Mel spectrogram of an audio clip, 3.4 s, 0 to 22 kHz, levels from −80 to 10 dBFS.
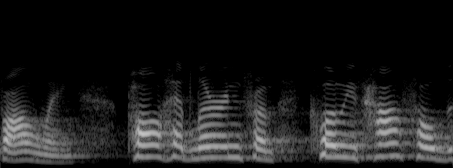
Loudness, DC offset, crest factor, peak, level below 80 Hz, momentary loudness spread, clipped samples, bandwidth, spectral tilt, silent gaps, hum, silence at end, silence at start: -24 LUFS; under 0.1%; 16 dB; -8 dBFS; under -90 dBFS; 13 LU; under 0.1%; 4.5 kHz; -8.5 dB/octave; none; none; 0 s; 0 s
